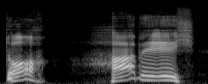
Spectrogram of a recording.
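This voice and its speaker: A man's voice: high-pitched, measured pace, gravelly, dry recording, studio quality, voice pushed up, full character voice. A man doing a stammering old gnome man. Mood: insistent. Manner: excited, stammering storyteller.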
